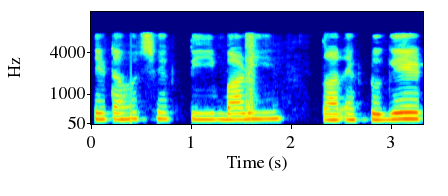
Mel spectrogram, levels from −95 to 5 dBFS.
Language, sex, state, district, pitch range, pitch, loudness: Bengali, male, West Bengal, Malda, 190-210 Hz, 200 Hz, -23 LUFS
